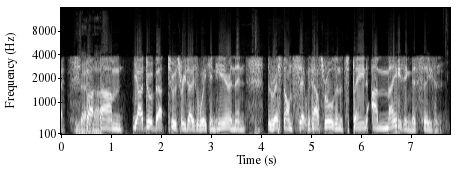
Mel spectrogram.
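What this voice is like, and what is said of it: Slightly hoarse voice. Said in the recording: “if I'm sounding a little hoarse,”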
